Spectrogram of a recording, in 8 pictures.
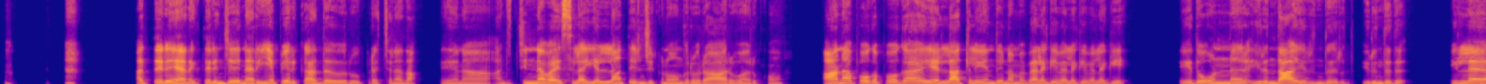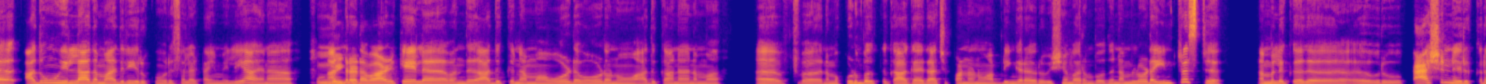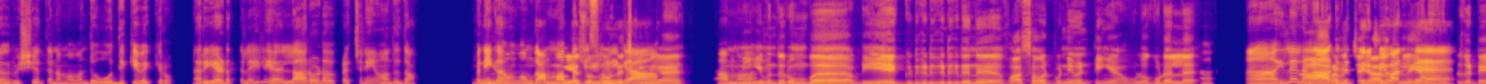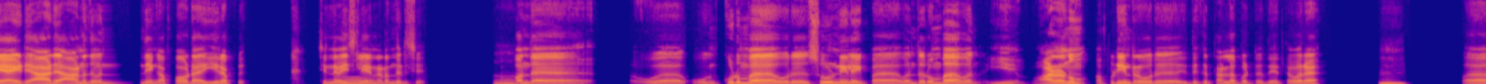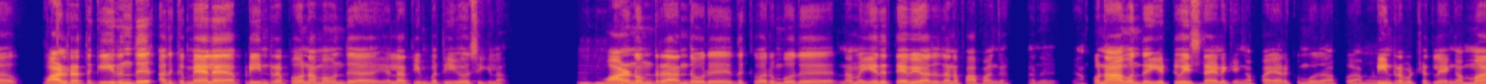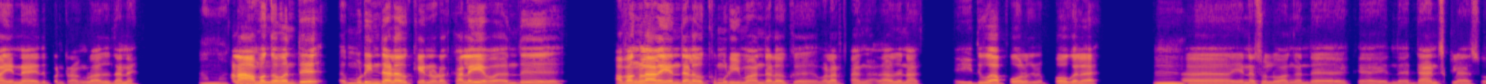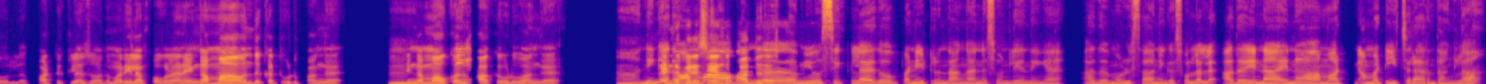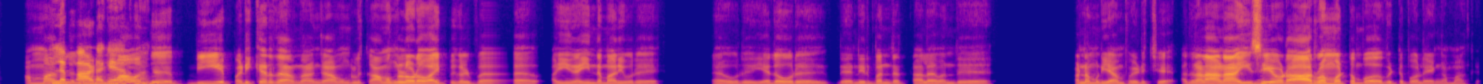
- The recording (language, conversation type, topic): Tamil, podcast, மற்றவர்களை புதிய இசையை ரசிக்கத் தூண்ட நீங்கள் எப்படிப் பேசி அணுகுவீர்கள்?
- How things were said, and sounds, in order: other noise; in English: "இன்ட்ரெஸ்ட்டு"; in English: "பேஷன்"; in English: "ஃபாஸ்ட் அவார்ட்"; "ஃபார்வார்ட்" said as "அவார்ட்"; unintelligible speech; in English: "மியூசிக்ல"; in English: "பி.ஏ"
